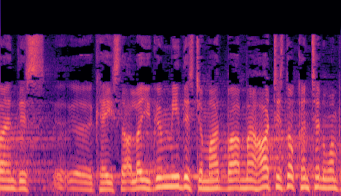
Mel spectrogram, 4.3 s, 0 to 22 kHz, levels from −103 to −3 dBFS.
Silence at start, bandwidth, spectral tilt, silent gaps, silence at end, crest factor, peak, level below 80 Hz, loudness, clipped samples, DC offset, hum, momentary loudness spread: 0 s; 11 kHz; -6 dB/octave; none; 0 s; 14 dB; -6 dBFS; -58 dBFS; -21 LUFS; under 0.1%; under 0.1%; none; 9 LU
